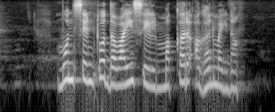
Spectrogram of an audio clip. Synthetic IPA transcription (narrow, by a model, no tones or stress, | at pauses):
mʊnsẽɳʈʰod̪ɐʋaːiseːlməkːəɾɐɡʱənmɐɦinaː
